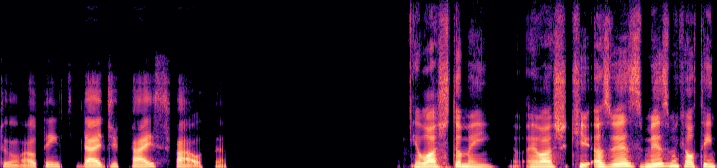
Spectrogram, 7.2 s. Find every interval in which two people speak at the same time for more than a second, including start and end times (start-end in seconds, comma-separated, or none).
none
